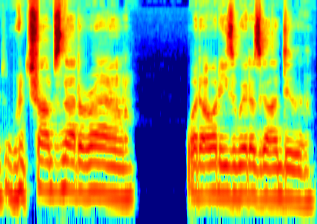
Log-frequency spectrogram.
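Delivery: ordinary delivery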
